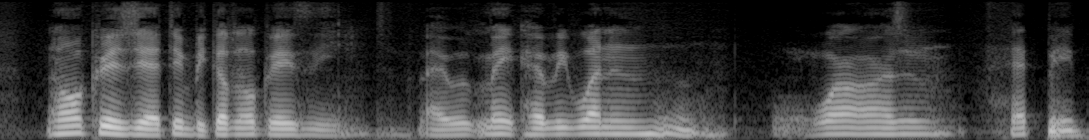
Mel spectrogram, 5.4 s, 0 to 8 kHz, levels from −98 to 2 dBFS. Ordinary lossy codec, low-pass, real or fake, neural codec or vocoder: none; none; fake; codec, 16 kHz, 0.5 kbps, FunCodec, trained on LibriTTS, 25 frames a second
